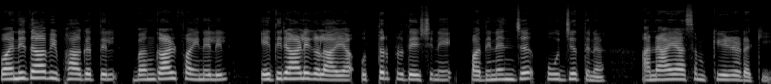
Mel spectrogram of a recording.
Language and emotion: Malayalam, neutral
